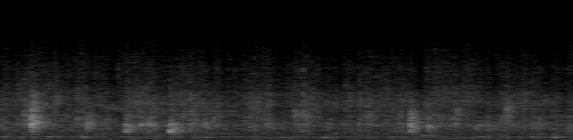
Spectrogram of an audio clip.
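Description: Faint running water from a drinking tap at a shrine, a soft, steady trickle with scattered light splashes and drips. No voices are heard.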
